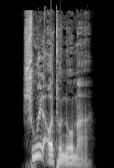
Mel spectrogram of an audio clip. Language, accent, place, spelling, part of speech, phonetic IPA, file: German, Germany, Berlin, schulautonomer, adjective, [ˈʃuːlʔaʊ̯toˌnoːmɐ], De-schulautonomer.ogg
- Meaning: inflection of schulautonom: 1. strong/mixed nominative masculine singular 2. strong genitive/dative feminine singular 3. strong genitive plural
